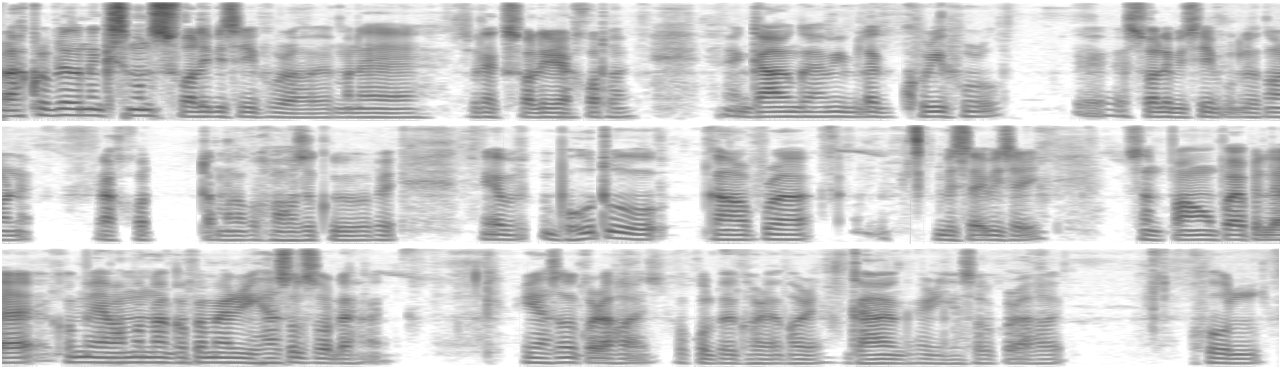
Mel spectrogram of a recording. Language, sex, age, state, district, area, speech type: Assamese, male, 45-60, Assam, Morigaon, rural, spontaneous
